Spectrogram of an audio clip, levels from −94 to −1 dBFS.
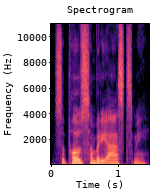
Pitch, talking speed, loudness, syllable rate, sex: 160 Hz, 160 wpm, -19 LUFS, 6.6 syllables/s, male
